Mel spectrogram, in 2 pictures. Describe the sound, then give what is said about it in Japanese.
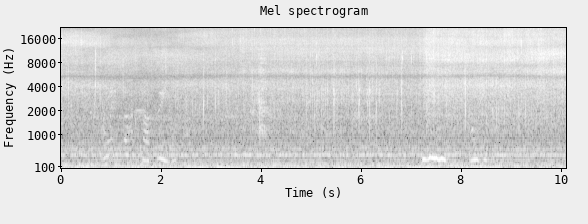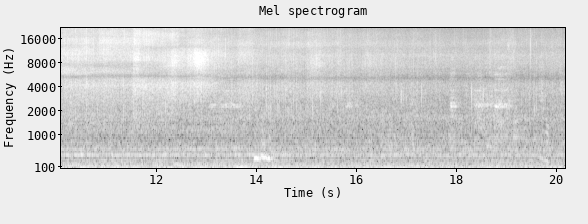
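Meat sizzles loudly and steadily on a grill covered with bean sprouts, a dense hissing crackle that never lets up, with fat dripping and spitting underneath and faint voices murmuring briefly in the background. “すごい音してるよ。めっちゃ落ちてる。ほらほら。超ジュージュー。”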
